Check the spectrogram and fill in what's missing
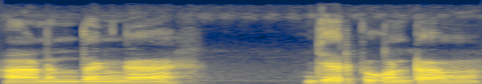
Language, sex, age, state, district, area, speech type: Telugu, male, 30-45, Andhra Pradesh, West Godavari, rural, spontaneous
